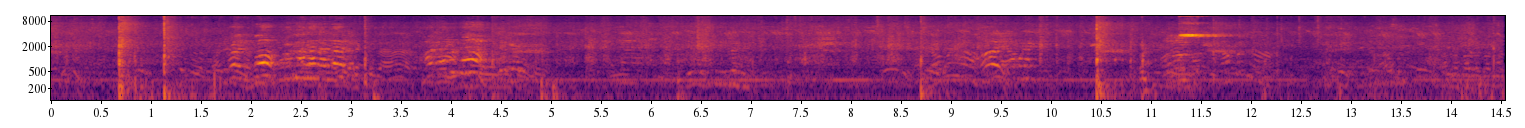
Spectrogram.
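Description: Volleyball being struck by hand during a rally: a pair of sharp smacks about a second in and two more later on, with players' and spectators' shouts between the hits.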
